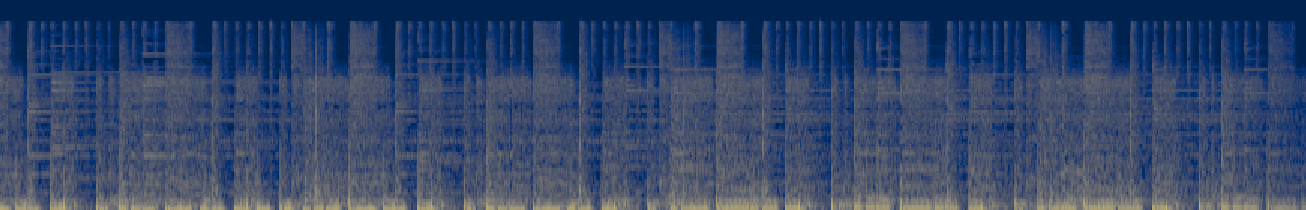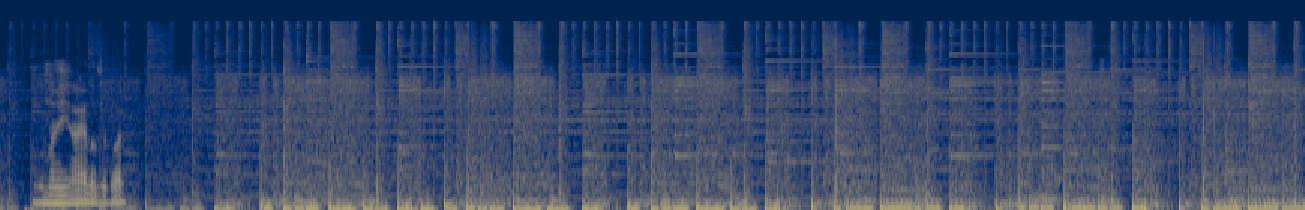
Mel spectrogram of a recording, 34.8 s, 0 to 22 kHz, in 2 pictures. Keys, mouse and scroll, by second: 0.3 click, 0.5 ctrl+r, 1.7 click, 2.0 shift+middle click, 3.3 scroll down 3, 3.7 shift+middle click, 4.0 middle click, 4.6 shift+middle click, 5.0 middle click, 8.7 shift+middle click, 9.0 scroll up 1, 9.6 ctrl+r, 11.3 click, 11.5 middle click, 11.8 scroll up 1, 12.2 ctrl+r, 13.6 click, 13.9 shift+middle click, 14.3 middle click, 14.7 shift+middle click, 15.2 middle click, 15.8 shift+middle click, 16.1 middle click, 17.0 shift+middle click, 18.5 alt+right click, 19.2 alt+shift+right click, 19.6 s, 23.2 click, 24.3 shift+middle click, 25.0 alt+right click, 25.6 alt+shift+right click, 26.0 shift+middle click, 26.5 s, 30.1-30.9 scroll up 1, 30.9 click, 31.5 a, 31.7 shift+middle click, 32.5 alt+right click, 33.3 alt+shift+right click, 33.9 s.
